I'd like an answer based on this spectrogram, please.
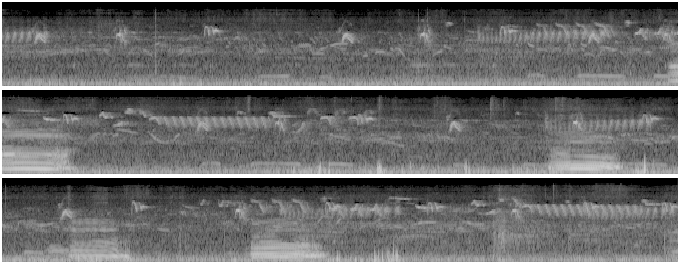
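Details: Free-roaming village cattle wandering through a housing complex give four short harmonic moos, rising then falling, spaced several seconds apart. Small birds chirp and twitter constantly in the background with steady outdoor noise.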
